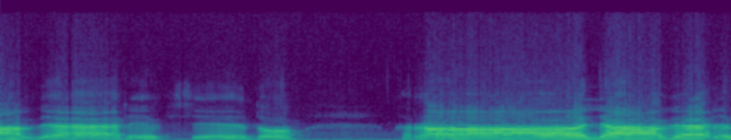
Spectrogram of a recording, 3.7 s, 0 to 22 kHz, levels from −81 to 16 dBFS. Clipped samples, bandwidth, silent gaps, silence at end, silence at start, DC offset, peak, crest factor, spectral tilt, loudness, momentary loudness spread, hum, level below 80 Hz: under 0.1%; 18.5 kHz; none; 0 s; 0 s; under 0.1%; 0 dBFS; 12 dB; -4.5 dB/octave; -11 LUFS; 15 LU; none; -40 dBFS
